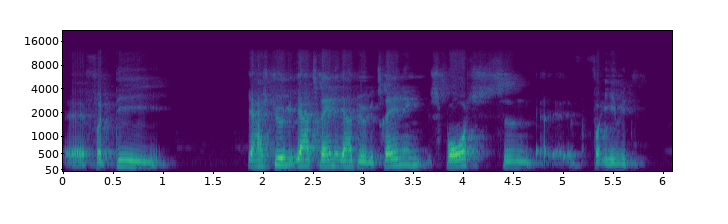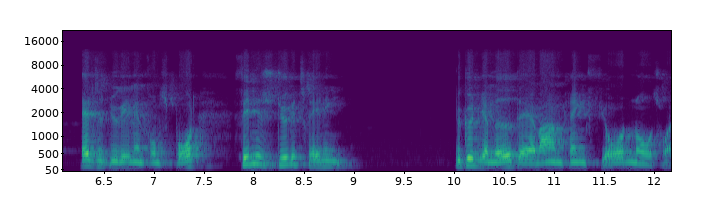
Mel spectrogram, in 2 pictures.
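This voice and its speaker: Dark and mellow in tone yet fairly high in pitch, a man speaks at a fairly slow pace with long, frequent pauses, very wide pitch swings and big swings in loudness. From Jutland, Denmark (farm). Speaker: fitness trainer and gym owner. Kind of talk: casual interview chat.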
